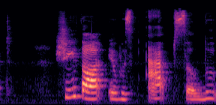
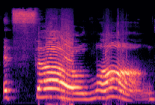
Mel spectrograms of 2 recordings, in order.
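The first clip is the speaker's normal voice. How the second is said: mocking; 12 dB louder, much slower than usual. Classmate mocking a long name.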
